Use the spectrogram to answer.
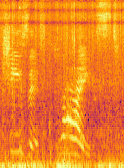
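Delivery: stunned, drawn-out gasp of alarm; shocked exclamation. Real, not acted. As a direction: blurt it out in shock. Storm hits the van.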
